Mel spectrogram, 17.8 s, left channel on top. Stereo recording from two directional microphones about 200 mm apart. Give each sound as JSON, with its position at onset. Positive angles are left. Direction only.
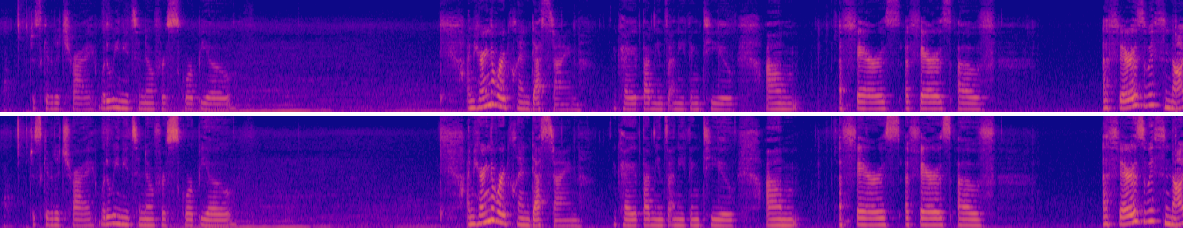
{"t": 0.3, "sound": "speech", "side_deg": -40}
{"t": 6.6, "sound": "speech", "side_deg": -40}
{"t": 16.5, "sound": "speech", "side_deg": -40}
